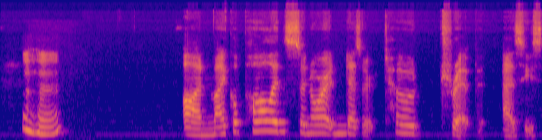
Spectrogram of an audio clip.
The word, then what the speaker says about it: Sonoran: Sonoran, yes.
